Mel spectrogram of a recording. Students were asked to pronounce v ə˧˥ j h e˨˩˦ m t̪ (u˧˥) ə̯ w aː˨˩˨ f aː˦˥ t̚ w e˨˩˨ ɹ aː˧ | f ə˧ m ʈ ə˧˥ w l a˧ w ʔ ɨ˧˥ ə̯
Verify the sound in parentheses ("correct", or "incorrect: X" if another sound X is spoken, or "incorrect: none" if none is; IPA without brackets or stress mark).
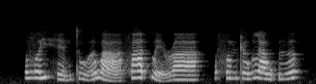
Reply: incorrect: u˨˩˦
